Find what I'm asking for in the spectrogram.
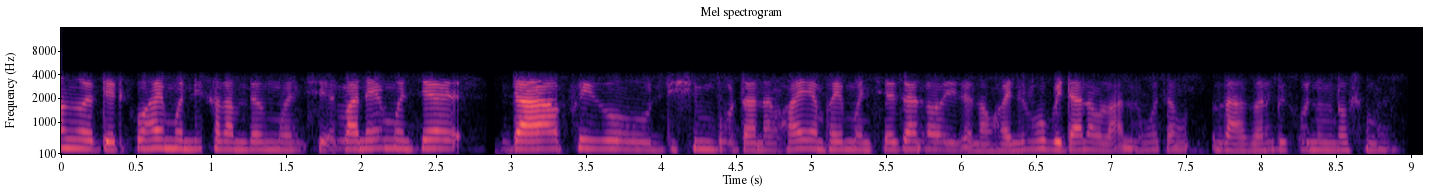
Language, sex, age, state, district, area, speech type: Bodo, female, 45-60, Assam, Chirang, urban, conversation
